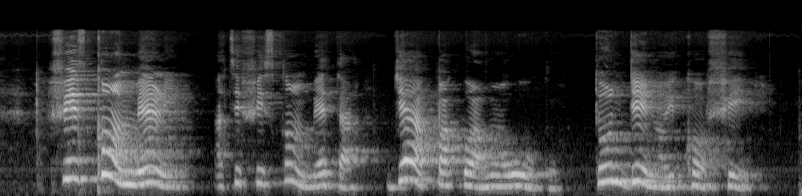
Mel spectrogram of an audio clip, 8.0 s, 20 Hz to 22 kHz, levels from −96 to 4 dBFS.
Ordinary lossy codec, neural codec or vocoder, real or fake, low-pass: none; none; real; none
